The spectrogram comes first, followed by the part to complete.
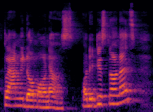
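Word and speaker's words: Chlamydomonas: will understood the spelling it is pronounced as clamidomanas what it is known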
